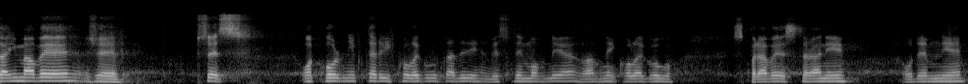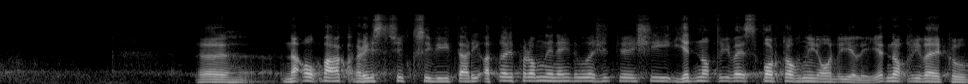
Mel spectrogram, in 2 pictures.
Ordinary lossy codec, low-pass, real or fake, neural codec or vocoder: Opus, 32 kbps; 10.8 kHz; fake; codec, 16 kHz in and 24 kHz out, 0.9 kbps, LongCat-Audio-Codec, fine tuned four codebook decoder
